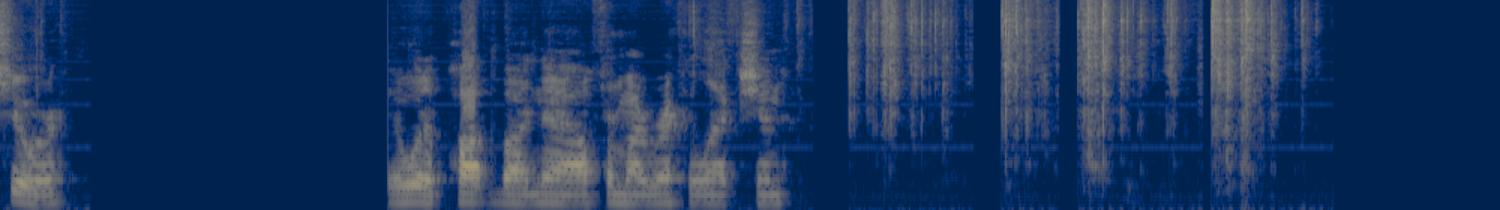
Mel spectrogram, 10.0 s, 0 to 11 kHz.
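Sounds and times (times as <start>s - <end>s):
foil wrapper crinkling: 5.7s - 8.9s.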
